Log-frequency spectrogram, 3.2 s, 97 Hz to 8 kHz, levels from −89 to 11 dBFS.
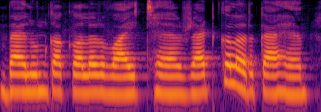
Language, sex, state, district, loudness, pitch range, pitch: Hindi, female, Jharkhand, Garhwa, -14 LUFS, 200-215 Hz, 210 Hz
